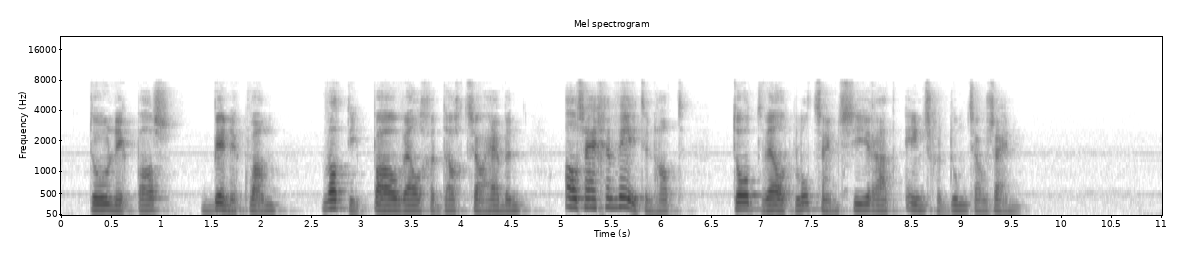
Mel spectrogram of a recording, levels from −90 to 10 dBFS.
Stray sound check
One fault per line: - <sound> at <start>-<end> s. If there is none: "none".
none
